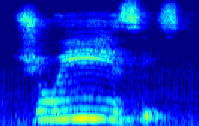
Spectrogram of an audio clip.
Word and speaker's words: juízes: Eu tenho aqui, ó, juízes. Separa comigo a palavra juiz. Vou separar, ó. Juízes. Veja que as duas vogais ficam em sílabas diferentes na separação. E a sílaba tônica é o I.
